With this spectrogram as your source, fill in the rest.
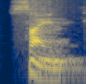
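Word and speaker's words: sign: बचा जी ए तो जी एन में जी होता है साइलेंट और एन को पढ़ेंगे तो क्या बन गया साइन अब मैं अगर बात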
